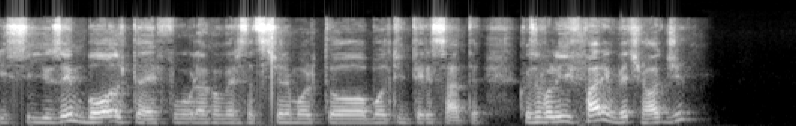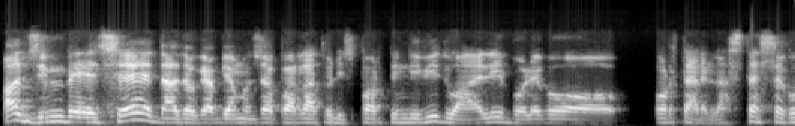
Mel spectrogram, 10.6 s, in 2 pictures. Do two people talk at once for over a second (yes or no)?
no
